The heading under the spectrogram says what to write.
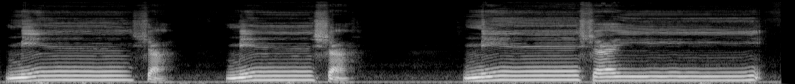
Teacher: Ketika sebut huruf nun, kita sudah merasakan sya. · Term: ikhfa hakiki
